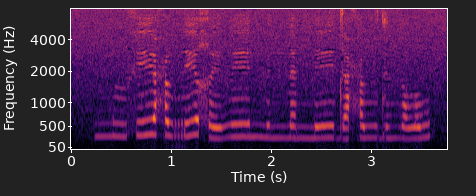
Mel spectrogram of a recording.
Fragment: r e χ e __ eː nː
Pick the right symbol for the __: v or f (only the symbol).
v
